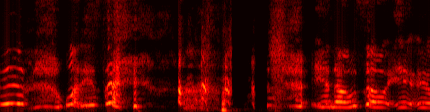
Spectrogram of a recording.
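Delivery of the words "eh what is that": high laughing yelp of disbelief. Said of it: "I was like".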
